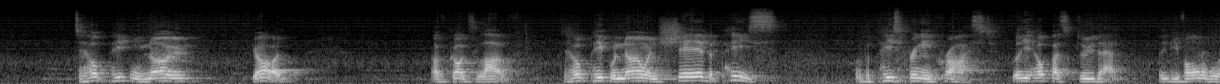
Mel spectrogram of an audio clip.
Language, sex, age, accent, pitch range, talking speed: English, male, 20-39, Australian, 120-155 Hz, 150 wpm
